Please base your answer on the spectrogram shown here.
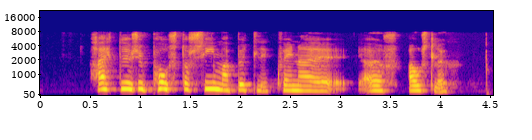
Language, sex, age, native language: Icelandic, male, 11, Icelandic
